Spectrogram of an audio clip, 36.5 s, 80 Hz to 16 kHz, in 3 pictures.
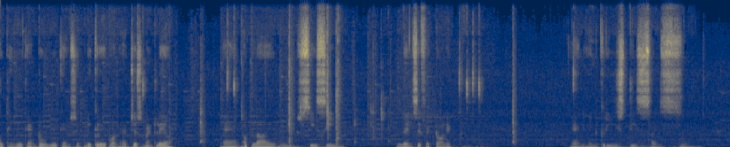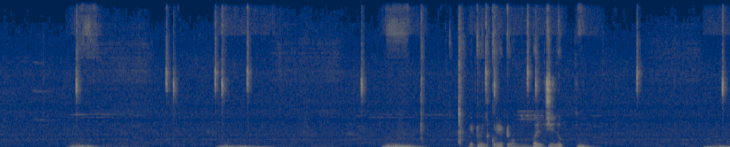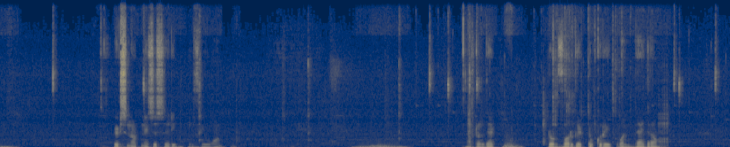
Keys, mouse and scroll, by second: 2.2 click, 3.9 ctrl+a, 4.9-6.7 typing, 7.6-27.4 drag, 27.4 space, 31.4 click, 32.6 u, 34.0 ctrl+y, 35.5 click.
